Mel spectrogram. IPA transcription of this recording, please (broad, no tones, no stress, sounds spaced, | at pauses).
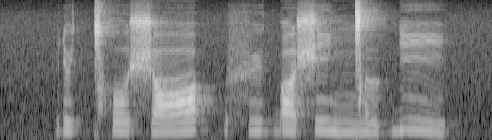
ɾ y ǀʰ o ʃ ɒ | f y ɠ ɒ ʃ i ŋ͡ǀ ɯ ɠ i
